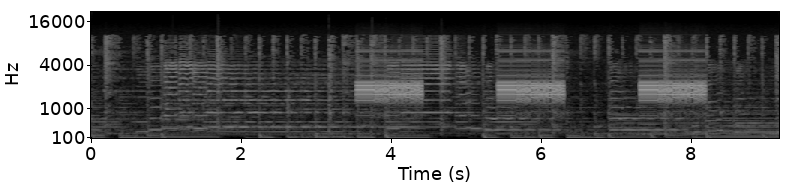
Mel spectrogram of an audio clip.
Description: Emergency Alert System (SAME) tones (header bursts), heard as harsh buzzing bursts, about 520.83 baud.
